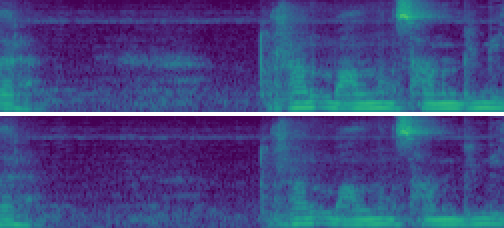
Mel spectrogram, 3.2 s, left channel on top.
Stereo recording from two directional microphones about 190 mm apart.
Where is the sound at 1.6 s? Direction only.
10° left (ahead or behind).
